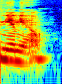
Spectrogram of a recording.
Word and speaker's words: Miu Miu: It's Miu Miu. Miu Miu.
